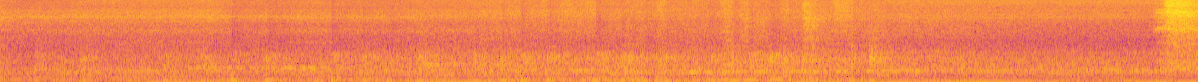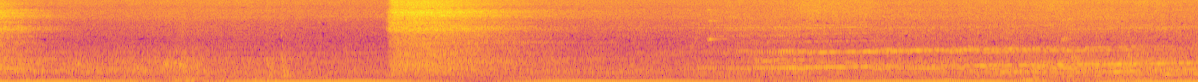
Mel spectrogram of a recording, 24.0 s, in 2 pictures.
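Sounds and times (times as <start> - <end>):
electric train moving: 0.0 - 23.9
short hisses: 11.6 - 12.5, 15.9 - 17.3.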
